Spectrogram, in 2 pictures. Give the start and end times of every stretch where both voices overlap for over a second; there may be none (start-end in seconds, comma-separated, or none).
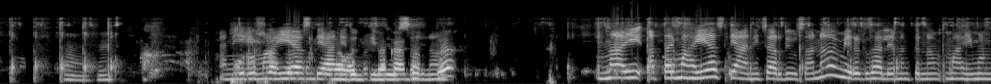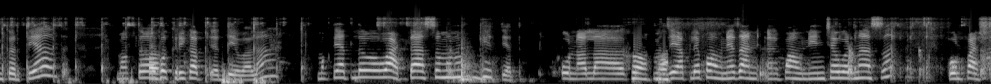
2.4-4.4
